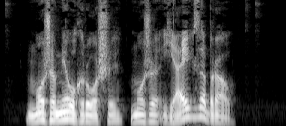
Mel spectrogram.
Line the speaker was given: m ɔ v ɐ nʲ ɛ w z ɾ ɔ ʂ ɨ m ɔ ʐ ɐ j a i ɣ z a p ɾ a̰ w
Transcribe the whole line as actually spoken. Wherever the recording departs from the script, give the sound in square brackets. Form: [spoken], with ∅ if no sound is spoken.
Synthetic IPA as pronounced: m ɔ [ʐ] ɐ [mʲ] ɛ w [ɣ] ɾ ɔ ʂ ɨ m ɔ ʐ ɐ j a i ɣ z a [b] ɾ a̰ w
